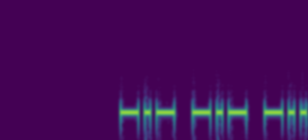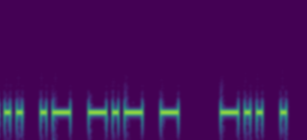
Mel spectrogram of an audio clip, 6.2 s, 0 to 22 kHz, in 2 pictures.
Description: Morse code, heard as a keyed tone, about 21 wpm, 700 Hz. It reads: KK6AKT DE
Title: USA Callsign DE Callsign - 6 Characters - 20wpm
